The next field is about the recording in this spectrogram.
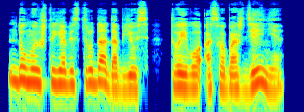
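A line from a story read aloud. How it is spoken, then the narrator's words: Plain. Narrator (Russian): сказала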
